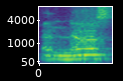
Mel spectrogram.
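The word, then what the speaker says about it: النَّاس: ഈ സൂറയിൽ പ്രത്യേകിച്ച് ശ്രദ്ധിക്കേണ്ട ഒരു പാരായണ നിയമം ശദ്ദുള്ള നൂനാണ് നൂന് നൂനിന് മുകളിൽ ശബ്ദ് അപ്പൊ ഇങ്ങനെ വരുമ്പോൾ അത് നന്നായിട്ട് മണിച്ച് ഉച്ചരിക്കേണ്ടതുണ്ട് ഇങ്ങനെ മണിച്ച് ഉച്ചരിക്കാൻ വേണ്ടി പ്രത്യേകം ശ്രദ്ധിക്കണം നമ്മുടെ മൂക്കിന്റെ മുകൾ ഭാഗത്ത് ഉറച്ച മൂക്കുണ്ടല്ലോ ഉറച്ച ഭാഗത്തിന് തരിമൂക്ക് എന്ന് പറയും ഹൈഷും എന്നാണ് അറബിയിൽ പറയുക അപ്പൊ ഈ ഭാഗം കൊണ്ട് കുറച്ചുനേരം ഒന്ന് മണിച്ച് പിന്നെ നല്ല വ്യക്തതയോടുകൂടി മനോഹരമായിട്ട് പാരായണം ചെയ്യാൻ ശ്രമിക്കേണ്ടതുണ്ട് അപ്പൊ ഈ സൂറയിൽ അന്നാസ് എന്ന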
